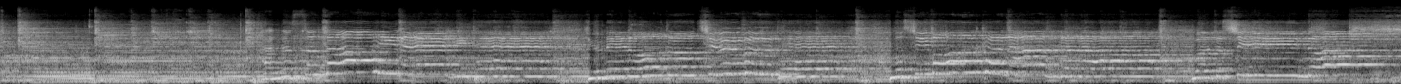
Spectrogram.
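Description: A woman singing a pop song live into a microphone over amplified backing music.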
